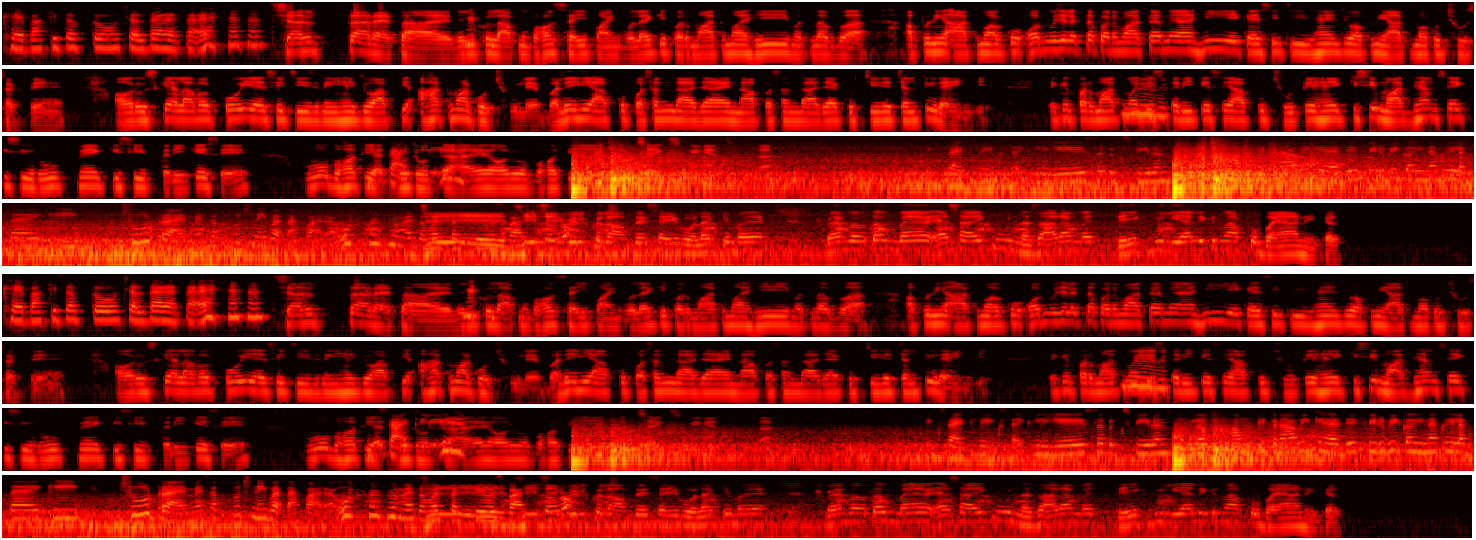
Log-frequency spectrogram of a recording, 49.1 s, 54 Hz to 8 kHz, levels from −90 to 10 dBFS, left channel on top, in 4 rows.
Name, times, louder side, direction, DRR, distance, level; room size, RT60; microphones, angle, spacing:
voice 1, 0.0-2.2 3.8-4.0 21.6-22.0 27.8-28.4 32.2-37.5 37.8-41.6, right 3 dB, 25° right, 0.4 m, -43 dB
voice 2, 2.3-20.4 21.0-26.6 27.1-30.5 30.8-31.0 40.2-47.9, left 4 dB, 90° left, 0.7 m, -46 dB
sound 1, 29.3-47.3, left 5 dB, 60° left, 0.3 m, -40 dB
3.0 x 2.3 x 2.7 m
head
